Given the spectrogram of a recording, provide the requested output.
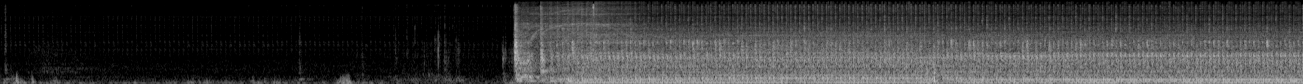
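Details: Branson 3520h tractor diesel after a valve adjustment to cure valve tapping/slapping. It cranks, catches and settles into a steady, even idle with no tapping from the valve train; fixed.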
